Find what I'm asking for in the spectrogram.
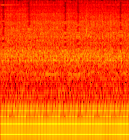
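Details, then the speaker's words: Honda Civic after tune-up and cleaning: low, even hum with steady drone, no misses, ticks or stumbles, no leaks, running much smoother than before; normal petrol idle. "it's nothing nothing's leaking it's running a whole lot smoother than"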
